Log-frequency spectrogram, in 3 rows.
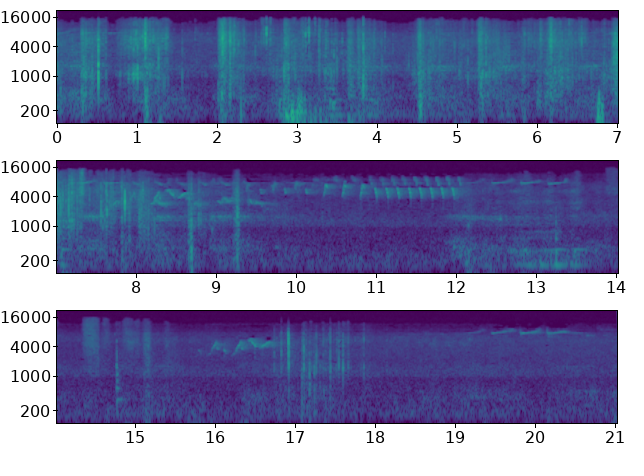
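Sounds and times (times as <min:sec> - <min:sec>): soft footfalls on trail: 0:00.0 - 0:09.4
songbird singing: 0:02.0 - 0:13.7, 0:15.8 - 0:17.0, 0:18.6 - 0:21.0.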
